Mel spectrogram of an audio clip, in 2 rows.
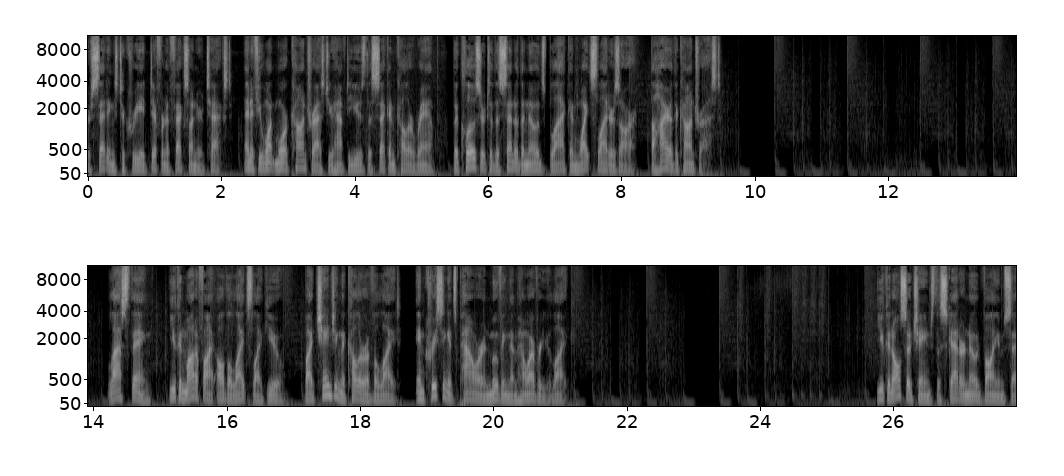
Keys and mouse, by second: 0.5-2.3 drag, 3.0-4.6 drag, 5.0-6.2 drag, 6.6 click, 7.6-8.8 drag, 9.1 middle click, 10.8 click, 16.2 click, 19.8-20.8 drag, 21.9 click, 22.5 click, 25.6 click, 27.0 click.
